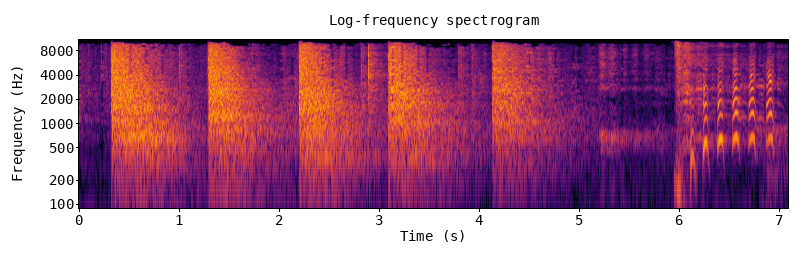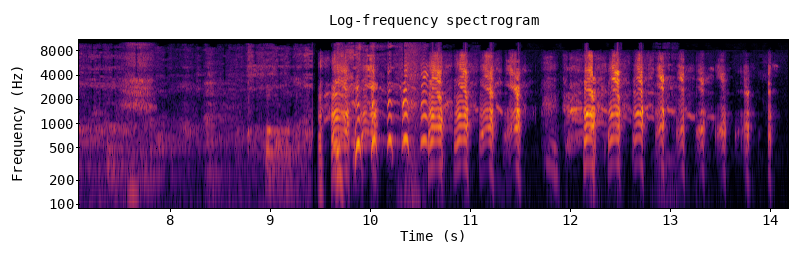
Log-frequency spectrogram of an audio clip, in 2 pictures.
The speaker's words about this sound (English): Is he smashing a laptop? Yeah.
